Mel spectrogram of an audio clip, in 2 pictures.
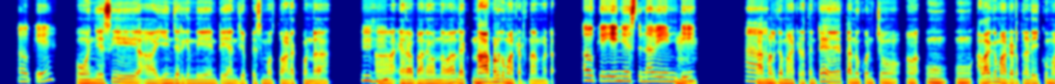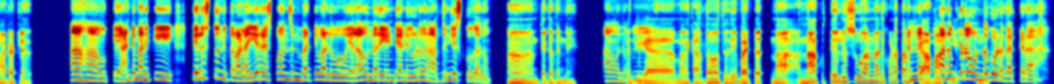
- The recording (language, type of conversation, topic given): Telugu, podcast, బాధపడుతున్న బంధువుని ఎంత దూరం నుంచి ఎలా సపోర్ట్ చేస్తారు?
- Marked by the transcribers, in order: in English: "నార్మల్‌గా"; in English: "నార్మల్‌గా"; in English: "రెస్పాన్స్‌ని"; giggle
